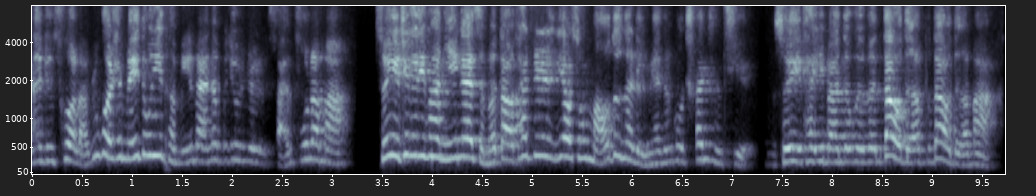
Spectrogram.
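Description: A woman giving a casual talk on Zen teaching, telling old stories in a lively way. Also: a little high, reverberant. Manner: storytelling, lively, with restarts.

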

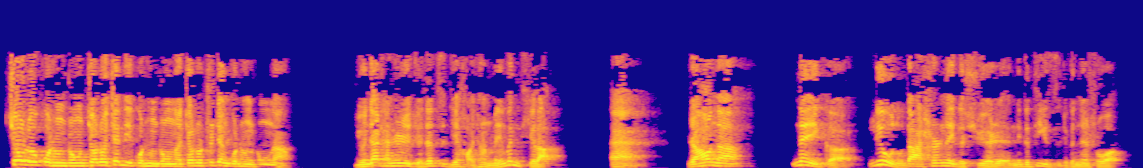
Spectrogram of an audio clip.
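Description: A man leads a Buddhist study group, retelling a Zen story in a loose, chatty way that keeps restarting phrases. His voice sits a touch high and sounds roomy and dull, like a lo-fi recording in an echoey room. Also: animated, fairly quick, fairly bright tone.

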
